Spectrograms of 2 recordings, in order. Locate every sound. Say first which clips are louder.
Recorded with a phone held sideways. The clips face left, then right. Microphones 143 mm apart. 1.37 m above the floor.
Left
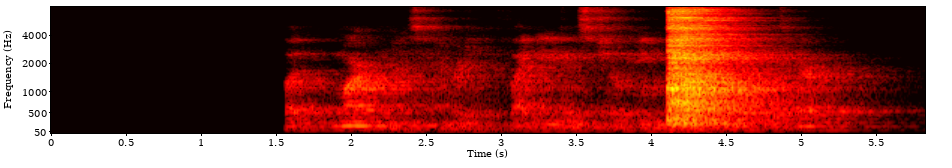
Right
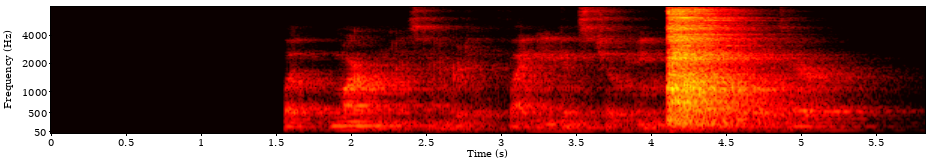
1.6 s a man speaking: right 1 dB; 70° right (ahead or behind), 0.7 m
4.1 s breaking glass: left 1 dB; 10° left (ahead or behind), 0.8 m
